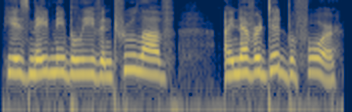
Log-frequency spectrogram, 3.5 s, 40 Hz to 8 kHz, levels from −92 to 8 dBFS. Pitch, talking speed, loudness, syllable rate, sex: 240 Hz, 205 wpm, -16 LUFS, 6.0 syllables/s, female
